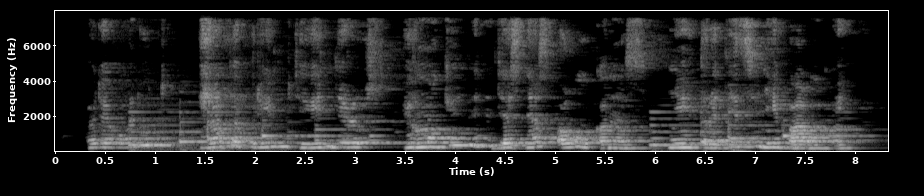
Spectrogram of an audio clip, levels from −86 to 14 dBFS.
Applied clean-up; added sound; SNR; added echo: classical method WPE with log-MMSE.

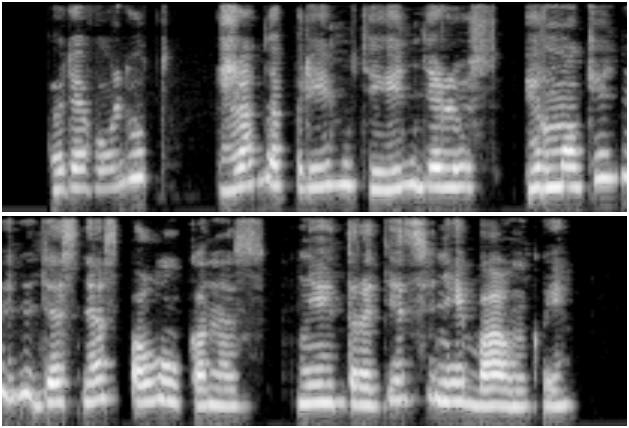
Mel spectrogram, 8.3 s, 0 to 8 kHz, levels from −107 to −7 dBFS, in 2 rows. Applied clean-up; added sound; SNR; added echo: none; none; none; none.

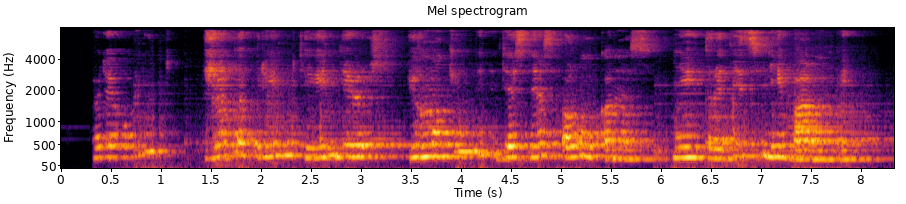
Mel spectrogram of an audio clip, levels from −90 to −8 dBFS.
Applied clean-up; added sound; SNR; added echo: neural separator model SepFormer DNS4.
